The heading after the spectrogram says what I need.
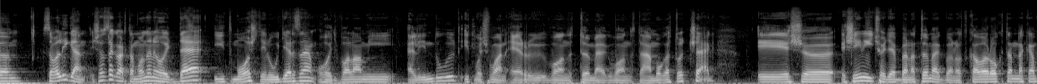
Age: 20-39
